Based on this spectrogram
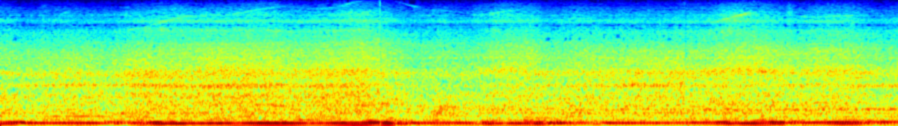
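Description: Steady, even low rumble at idle with no rattle or buzz over it; the exhaust sounds quiet and healthy.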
